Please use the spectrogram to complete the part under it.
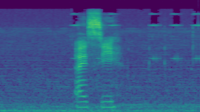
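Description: A short electronic beep sounds from a game menu.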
